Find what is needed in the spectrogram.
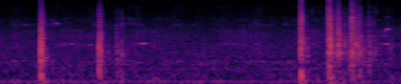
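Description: A few light clicks or taps over a quiet background: one about half a second in, another a second in, then a quick run of several near the end.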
